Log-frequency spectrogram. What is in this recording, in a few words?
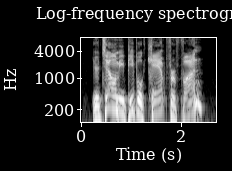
world farmhouse, voice, biker; Left 4 Dead 2; left4dead2 dlc3; survivor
